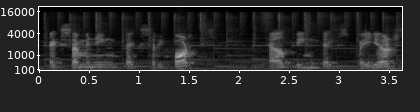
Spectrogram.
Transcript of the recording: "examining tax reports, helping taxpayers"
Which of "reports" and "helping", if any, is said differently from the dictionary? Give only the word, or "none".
none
